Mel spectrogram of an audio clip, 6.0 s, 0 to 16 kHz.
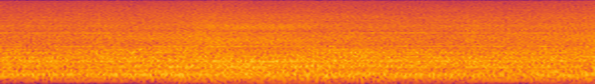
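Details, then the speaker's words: Vintage 1990 Hoover Elite 350 U4463-9 upright vacuum with a 5-amp motor running: a loud, steady high-pitched scream with an even airy rush and no surging or rattles. The motor is healthy. "let's go ahead and run this thing so you can hear it in all its screaming, overly loud Hoover glory."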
